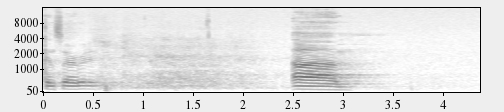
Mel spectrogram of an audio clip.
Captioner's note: audience laughing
